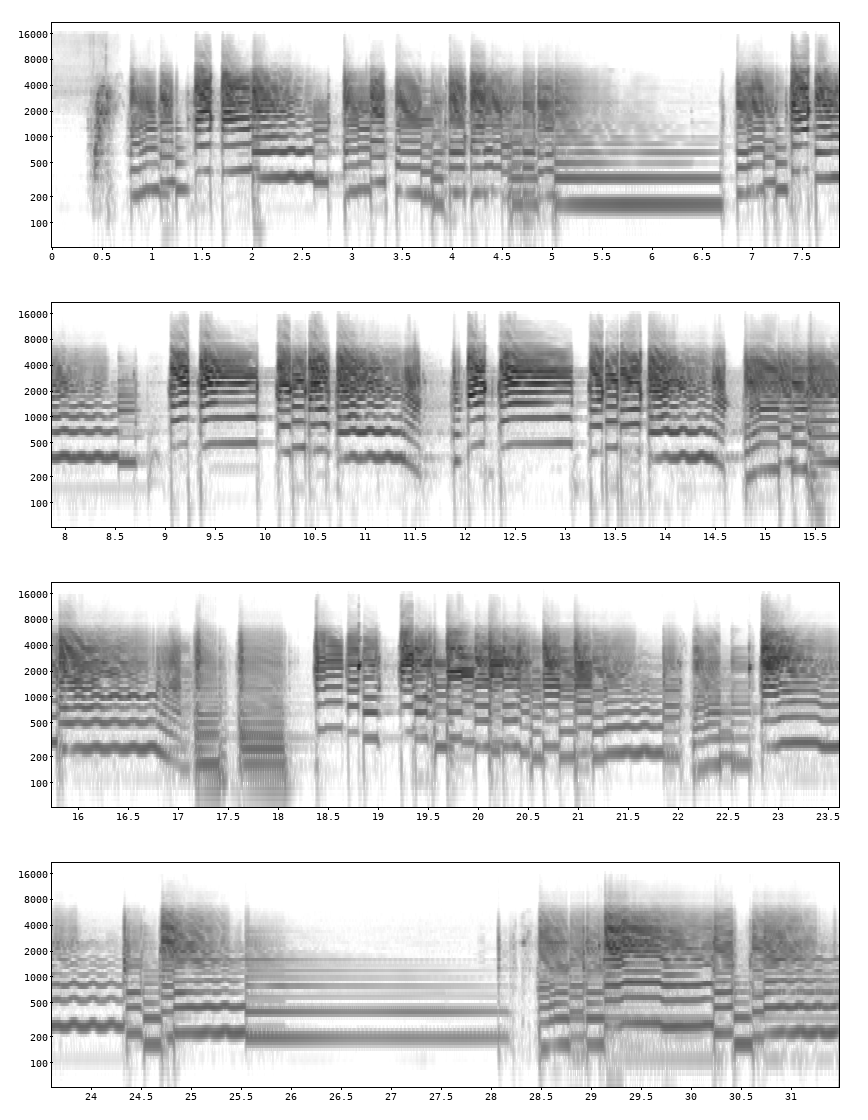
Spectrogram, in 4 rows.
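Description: Les Paul electric guitar through a Marshall JTM45 valve amp, overdriven, playing a blues-style lead phrase of single notes with string bends and vibrato, with a couple of long held notes. The guitar is played with its volume full up and picked hard.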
